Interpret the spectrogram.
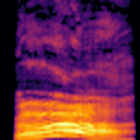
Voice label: Female Night Elf Attack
